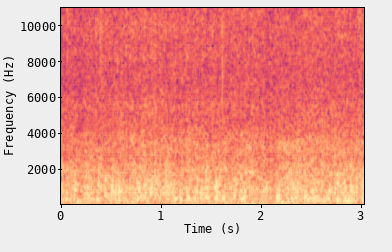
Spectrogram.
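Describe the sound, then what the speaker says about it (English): Steady rain shower drums on the deck of a 2006 Larson Cabrio 310 boat in Florida, a dense, even hiss of drops that is loud and close throughout with no talking. "it's starting to get a little noisy with this rain shower here"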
